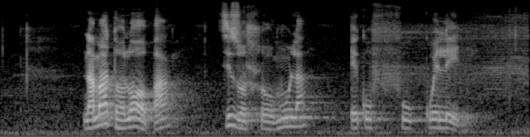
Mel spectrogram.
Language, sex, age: Zulu, male, 25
